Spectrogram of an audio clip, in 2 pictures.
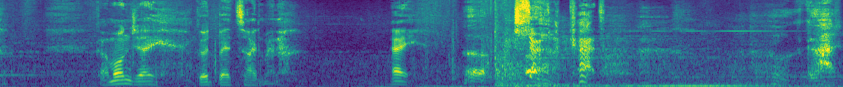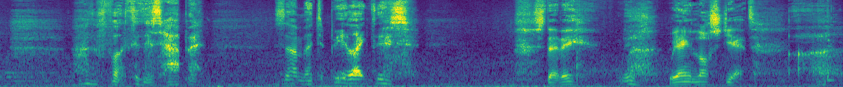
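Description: A second man speaks calmly and reassuringly nearby.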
